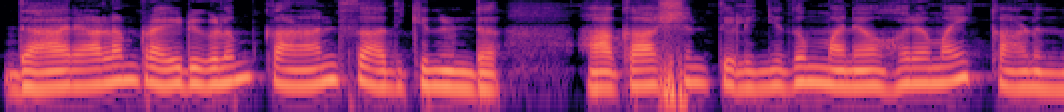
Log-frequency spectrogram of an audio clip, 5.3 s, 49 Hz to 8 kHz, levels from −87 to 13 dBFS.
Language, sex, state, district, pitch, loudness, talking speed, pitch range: Malayalam, female, Kerala, Kollam, 170 Hz, -17 LUFS, 90 wpm, 160-185 Hz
